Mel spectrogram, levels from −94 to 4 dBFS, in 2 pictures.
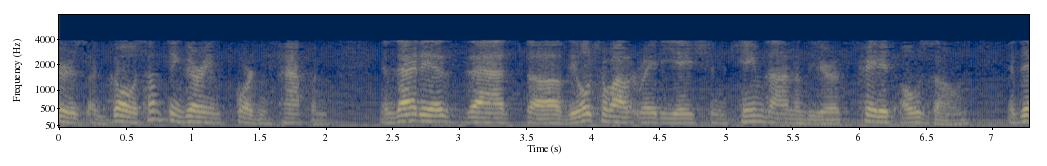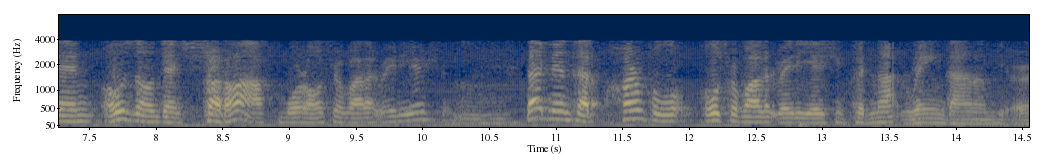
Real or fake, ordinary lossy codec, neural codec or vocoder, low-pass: real; AAC, 16 kbps; none; 7.2 kHz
